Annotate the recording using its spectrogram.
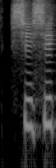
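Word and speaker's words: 谢谢: Xie xie, quatrième ton.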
